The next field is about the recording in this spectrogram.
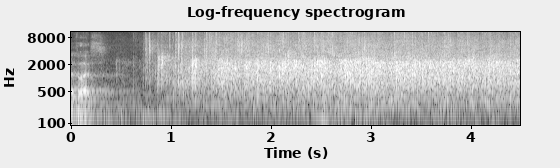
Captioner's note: crowd applauding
